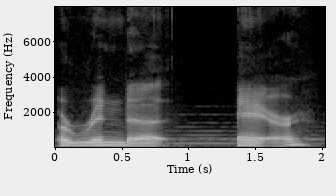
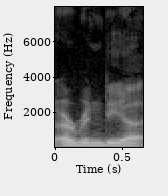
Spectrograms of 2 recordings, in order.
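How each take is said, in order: First: The name ends with an 'air' sound. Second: The name ends with an 'ee-ah' sound. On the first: The speaker calls it right. "It's Arinda Air" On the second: The speaker calls it wrong. "It's not Arindia at all"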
